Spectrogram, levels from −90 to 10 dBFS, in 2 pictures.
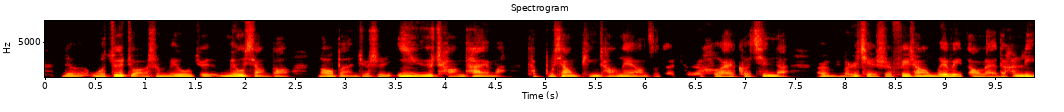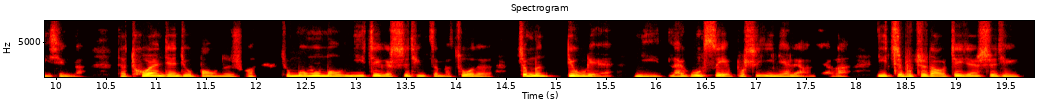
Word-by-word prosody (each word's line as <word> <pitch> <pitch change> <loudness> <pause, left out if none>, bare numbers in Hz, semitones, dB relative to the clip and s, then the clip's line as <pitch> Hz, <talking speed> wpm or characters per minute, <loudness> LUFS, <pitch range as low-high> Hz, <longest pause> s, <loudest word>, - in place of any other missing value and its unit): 那 125 -1 -4 0.2
我 120 -2 -4
最 170 +6 +6
主 - - -4
要 - - -7
是 115 -1 -9
没 100 +2 -3
有 115 -1 +1
觉 105 0 -7
没 115 -1 0
有 155 +4 +7
想 90 - -5
到 - - -10 0.3
老 - - -1
板 90 - -10
就 105 +2 -10
是 100 0 -7
异 160 -8 +5
于 110 0 +3
常 95 -5 -7
态 120 -5 -2
嘛， 70 - -12 0.3
他 115 - -12
不 120 - -6
像 115 -4 0
平 110 +4 -5
常 100 -3 -8
那 110 - 0
样 90 -6 -7
子 - - -19
的， - - -22 0.2
就 - - -25
是 - - -14
和 - - -8
蔼 - - -4
可 100 - -8
亲 100 +1 -1
的， 95 - -6 0.3
而 105 +1 -5
而 105 +5 -3
且 105 -1 -3
是 100 +1 -7
非 120 +5 0
常 105 -1 -1
娓 105 +5 +3
娓 110 -5 +1
道 100 - -4
来 90 +1 -8
的， 105 +3 -8
很 105 +3 0
理 110 -7 +1
性 95 +1 -6
的， 75 - -18 0.3
他 115 - -3
突 160 +9 +5
然 140 -3 +7
间 130 -1 +3
就 120 -2 +1
暴 105 +1 -3
怒 100 0 -5
说： 110 +4 -9 0.2
“就 115 - -2
某 120 +2 +6
某 140 +2 +8
某， 115 -4 +3
你 100 -3 +1
这 150 +10 +3
个 120 - 0
事 115 +4 -2
情 115 -4 -4
怎 100 - -7
么 80 +6 -10
做 105 +2 +1
的 95 +4 -7 0.2
这 225 - +6
么 205 - +7 0.2
丢 135 -5 +8
脸？ 85 -11 -3 0.2
你 95 -4 -2
来 110 +8 -3
公 165 +1 +4
司 150 - +1
也 - - +2
不 - - -8
是 - - -4
1 140 -6 +1
年、 100 +1 -1
2 115 - -4
年 80 - -19 0.2
了， - - -9 0.3
你 115 - +3
知 170 - +2
不 195 -5 +4
知 160 -1 +1
道 145 -6 +1
这 135 +4 +2
件 110 -2 0
事 130 +4 -1
情 100 -1 -5
110 Hz, 295 characters per minute, -24 LUFS, 100-125 Hz, 0.3 s, 某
